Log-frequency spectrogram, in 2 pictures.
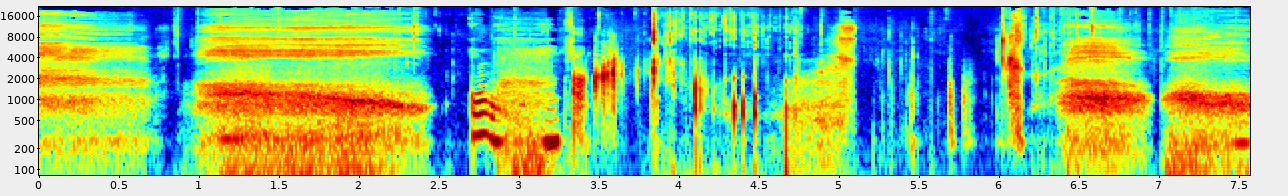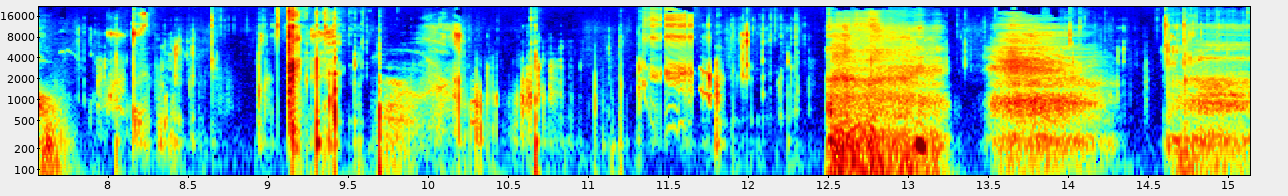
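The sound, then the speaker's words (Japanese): ASMR mouth sounds of nibbling an earlobe: close, wet smacks, soft crunchy bites and clicks scattered irregularly, broken up by several longer breathy, whispery bursts and near-silent gaps. “耳たぶ食べてんの。”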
